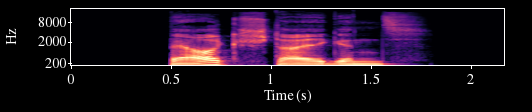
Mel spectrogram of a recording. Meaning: genitive singular of Bergsteigen
- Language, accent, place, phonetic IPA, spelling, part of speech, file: German, Germany, Berlin, [ˈbɛʁkʃtaɪ̯ɡəns], Bergsteigens, noun, De-Bergsteigens.ogg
